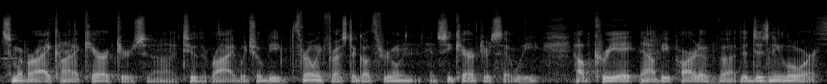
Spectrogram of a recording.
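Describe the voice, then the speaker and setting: A man's voice: extremely low pitch, fairly even intonation, a little fast, gravelly, few pauses, a little hiss or hum. A man talking as a film maker in a documentary interview.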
